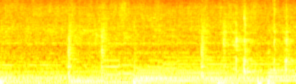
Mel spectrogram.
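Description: Cinnamon sticks and dry spices fry in a pan with a loud, continuous sizzle, and a few sharp ticks and clicks break through the steady hiss.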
